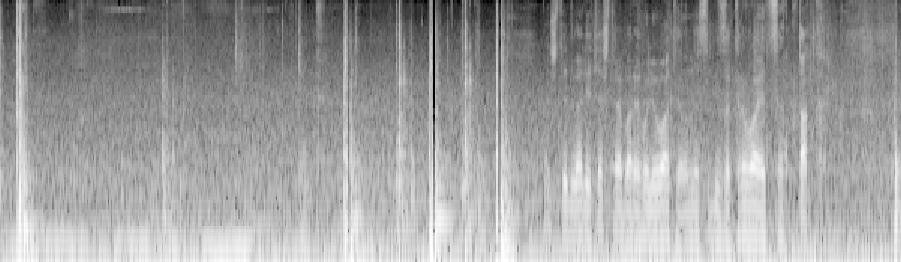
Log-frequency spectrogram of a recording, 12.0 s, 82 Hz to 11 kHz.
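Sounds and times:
steady low rumble: 0:00.0 - 0:12.0
van door slam: 0:00.2 - 0:00.6, 0:04.6 - 0:07.0
van door knock: 0:04.6 - 0:06.9.

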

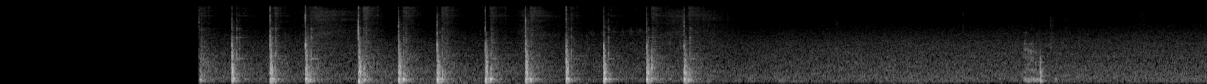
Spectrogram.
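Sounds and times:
knife chopping meat on wood: 0:02.0 - 0:07.0.

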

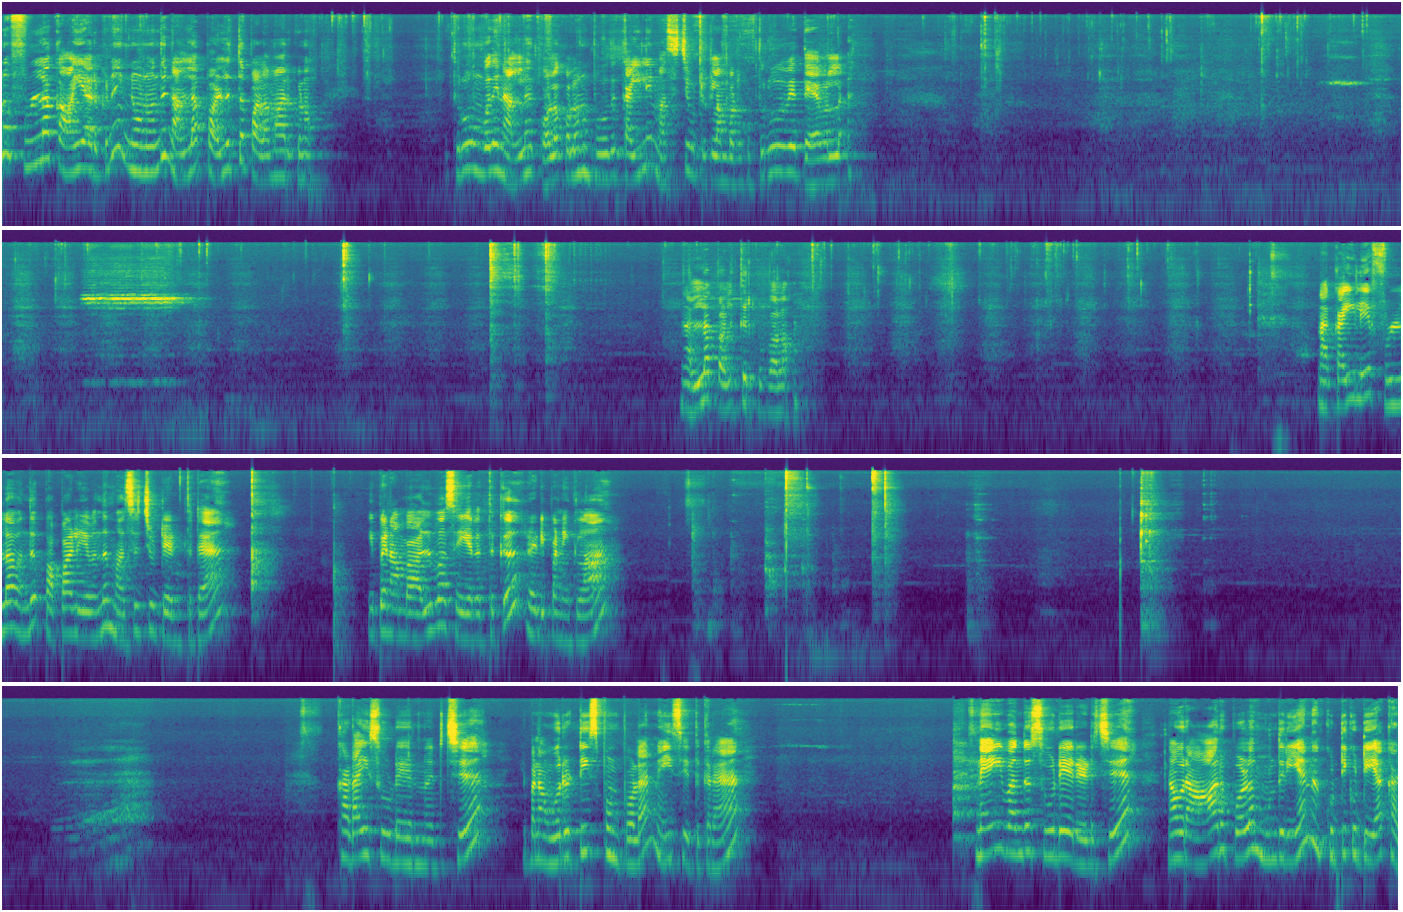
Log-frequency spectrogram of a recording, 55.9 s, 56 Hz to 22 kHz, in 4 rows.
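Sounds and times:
fruit pulp squishing by hand: 0:01.4 - 0:27.8.

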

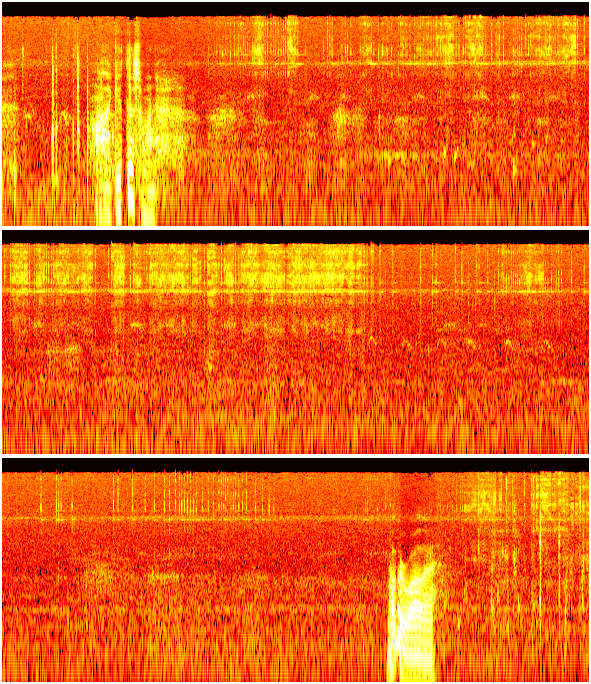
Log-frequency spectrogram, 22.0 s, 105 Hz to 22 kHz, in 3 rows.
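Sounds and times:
insects chirring: 0:00.0 - 0:22.0
fishing reel clicks: 0:02.6 - 0:18.2, 0:20.4 - 0:22.0.

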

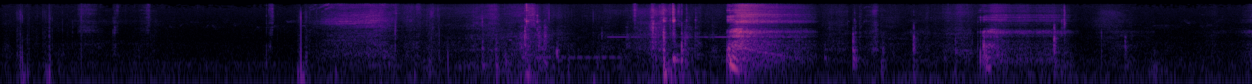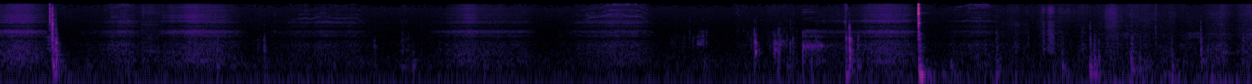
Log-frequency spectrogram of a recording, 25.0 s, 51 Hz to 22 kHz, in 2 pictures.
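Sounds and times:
person breathing heavily: 0:07.2 - 0:11.3, 0:12.4 - 0:16.2
person grunting: 0:07.3 - 0:07.9.

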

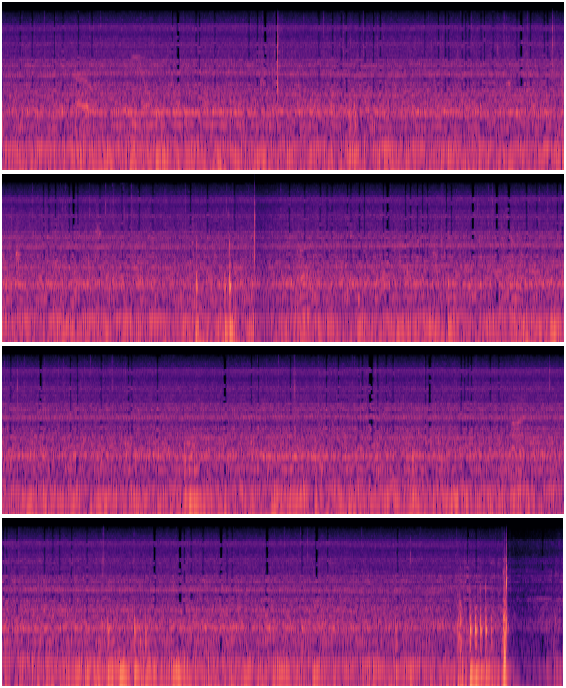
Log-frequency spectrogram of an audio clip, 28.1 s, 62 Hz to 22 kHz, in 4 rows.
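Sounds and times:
electric scooter motor whining: 0:00.0 - 0:28.0.

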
